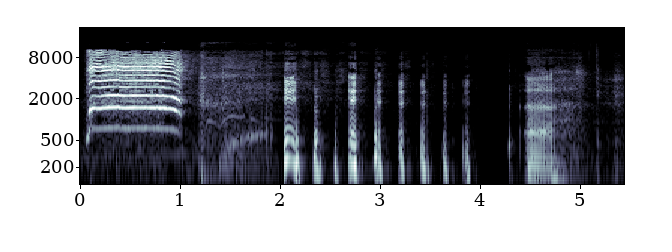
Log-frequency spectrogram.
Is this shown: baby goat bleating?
yes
